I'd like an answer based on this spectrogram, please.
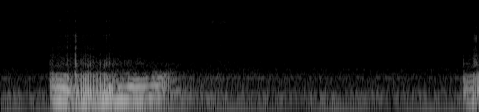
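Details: A comfortable puppy snores in its sleep: one long, low, buzzing snore lasting about a second, followed by quiet, then the start of another breath at the end.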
